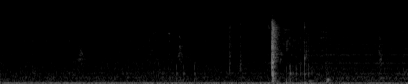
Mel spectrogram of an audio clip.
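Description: Short electronic interface beeps sound as menu items are selected.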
